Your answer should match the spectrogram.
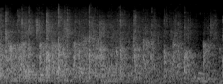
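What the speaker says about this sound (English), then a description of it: "Great round of applause please" Audience applause fills a CA students conference hall in Kumbakonam, a dense, steady wash of many hands clapping at close range for the whole short stretch.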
